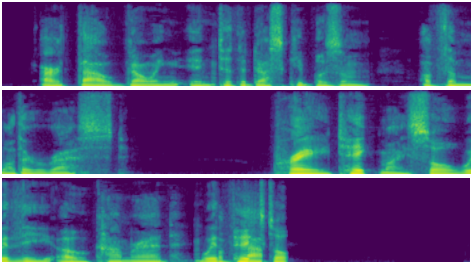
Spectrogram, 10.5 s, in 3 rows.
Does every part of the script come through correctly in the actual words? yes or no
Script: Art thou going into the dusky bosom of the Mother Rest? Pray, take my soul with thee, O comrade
no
